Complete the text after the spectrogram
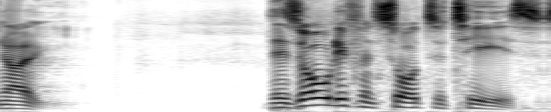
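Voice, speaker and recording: Here a man talks with an Australian accent at a fairly quick pace. The sound is dry and close, with no echo. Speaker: podcast co-host. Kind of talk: casual chat.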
